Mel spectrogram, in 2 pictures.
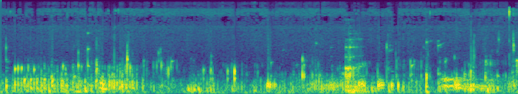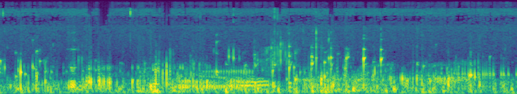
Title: stomach growling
